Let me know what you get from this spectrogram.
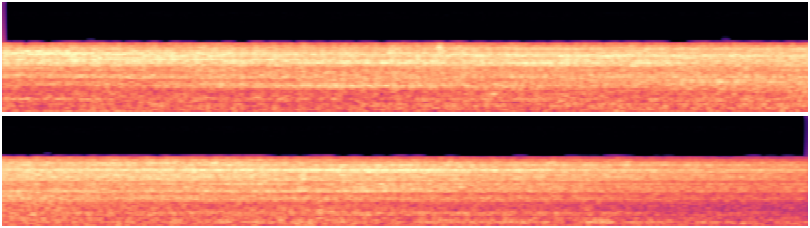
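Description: Regional passenger train passing close by, its engine and wheels running steadily. The sound eases off near the end as the train moves away.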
